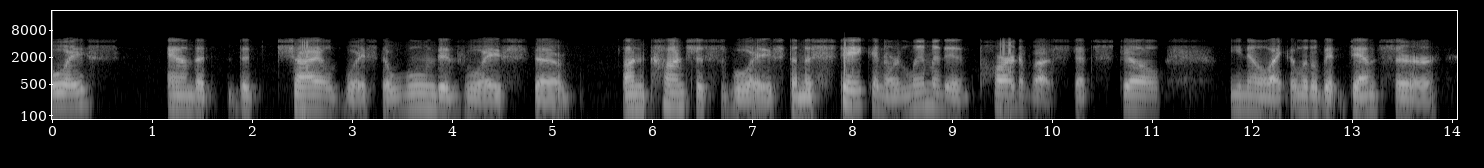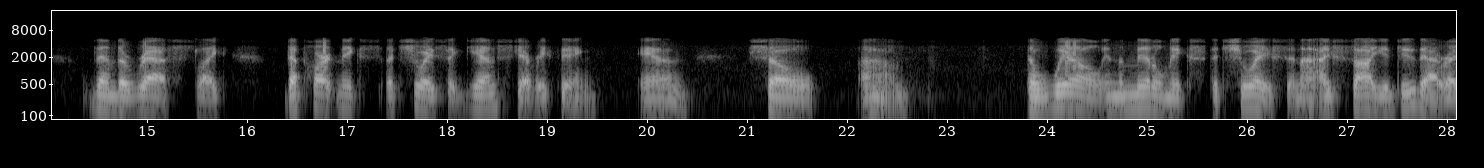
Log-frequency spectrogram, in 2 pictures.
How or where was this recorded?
phone line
